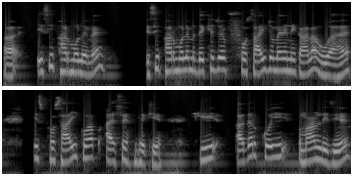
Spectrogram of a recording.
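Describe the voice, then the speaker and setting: A man's voice: high voice, dull audio. A man teaching a maths lecture, explaining step by step at a board, patiently repeating key terms and checking that students follow.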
